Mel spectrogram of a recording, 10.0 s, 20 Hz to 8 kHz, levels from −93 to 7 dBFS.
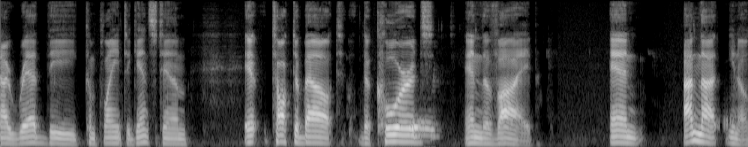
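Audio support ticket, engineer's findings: Echo leak: a delayed second copy of the speech at 5.51–5.87 s, 236 ms behind and nearly as loud as the direct sound. It recurs at 9.55–9.81 s, 245 ms behind and far quieter. Likely one side's loudspeaker pickup that its echo canceller didn't fully remove, sent back down the call.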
